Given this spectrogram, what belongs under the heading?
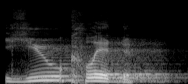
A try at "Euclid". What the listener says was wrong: the L is after the C.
